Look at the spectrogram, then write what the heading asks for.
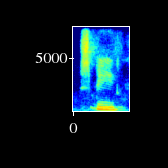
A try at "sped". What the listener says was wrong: You said speed. It's closed in. It has the S sound. Sped.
